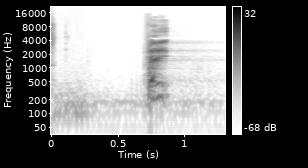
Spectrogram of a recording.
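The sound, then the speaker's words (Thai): A single sharp hiccup, fairly loud, with a sudden voiced gulp and breathy edge, following a faint brief breath at the start; otherwise quiet. “It's a sound of hiccups.”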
